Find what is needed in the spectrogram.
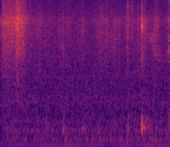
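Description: Faint handling noise of fingers working small viewfinder glass into a Kodak Retina IIa's metal top cover, with a few light taps and rustles against a paper towel.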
